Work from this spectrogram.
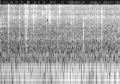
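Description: Garlic and ginger sizzle in hot oil, a steady soft crackle with brief louder pops near the start, close and alone with no talk.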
